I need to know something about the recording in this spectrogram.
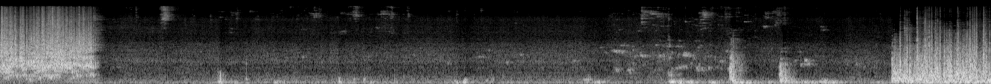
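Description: Road noise hums inside the cabin of a moving car.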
